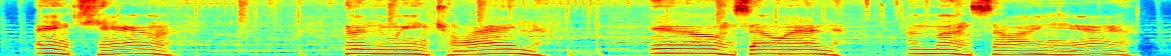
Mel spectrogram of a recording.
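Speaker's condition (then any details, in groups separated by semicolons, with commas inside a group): ALS; stem cell treatment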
